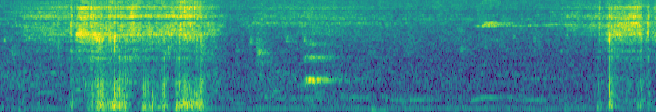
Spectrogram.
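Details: Father snoring: a short burst of rough, fluttering snore sounds followed by quiet breathing and room noise; ordinary snoring.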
